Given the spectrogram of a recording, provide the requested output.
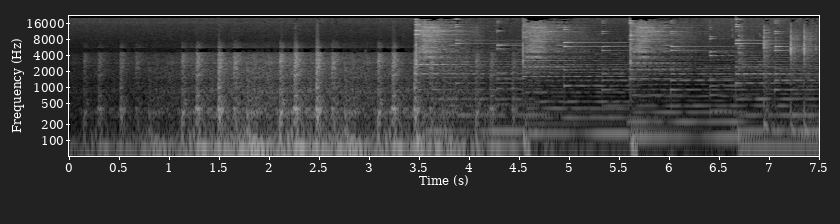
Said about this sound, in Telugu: బండి వస్తోంది పక్కకి పక్కకి జరగండి ఆగినాక ఎక్కండి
